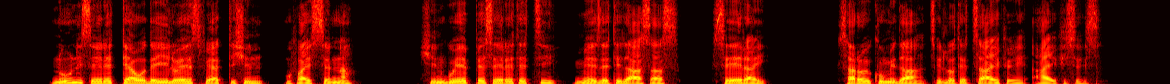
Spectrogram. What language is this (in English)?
Gofa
